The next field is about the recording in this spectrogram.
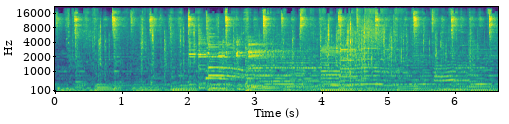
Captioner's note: paper crinkling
